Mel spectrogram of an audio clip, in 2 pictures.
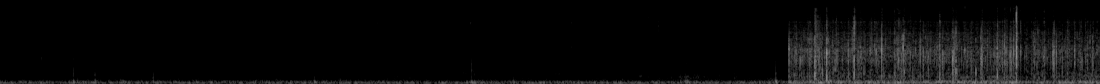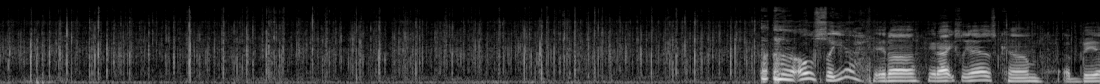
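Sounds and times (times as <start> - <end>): rain pattering on tent: 7.7 - 22.0.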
